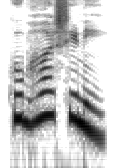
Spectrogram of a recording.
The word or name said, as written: ಕುಭಾಷಿಣಿ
